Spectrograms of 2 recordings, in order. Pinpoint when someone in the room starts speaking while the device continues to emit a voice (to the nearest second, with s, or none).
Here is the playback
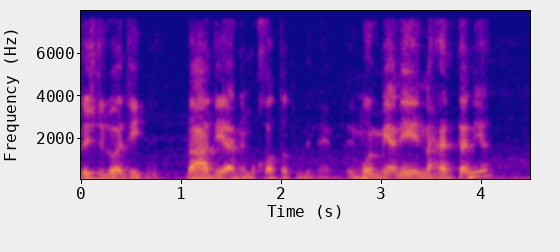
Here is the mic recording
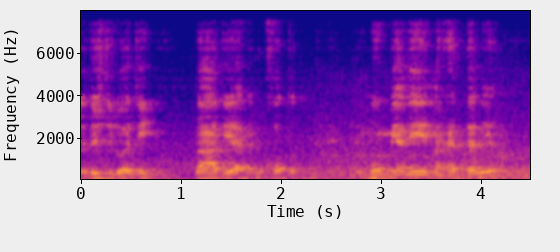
none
